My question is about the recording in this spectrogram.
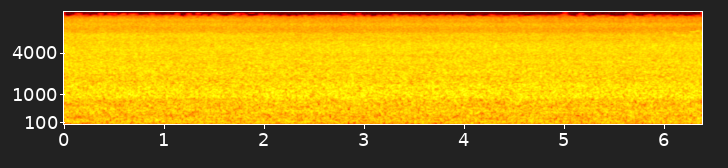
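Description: Stream water rushing over rock ledges in small cascades and rapids: a steady, even rush.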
